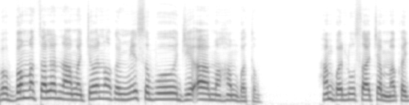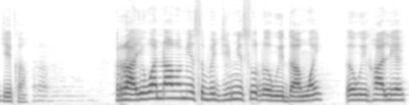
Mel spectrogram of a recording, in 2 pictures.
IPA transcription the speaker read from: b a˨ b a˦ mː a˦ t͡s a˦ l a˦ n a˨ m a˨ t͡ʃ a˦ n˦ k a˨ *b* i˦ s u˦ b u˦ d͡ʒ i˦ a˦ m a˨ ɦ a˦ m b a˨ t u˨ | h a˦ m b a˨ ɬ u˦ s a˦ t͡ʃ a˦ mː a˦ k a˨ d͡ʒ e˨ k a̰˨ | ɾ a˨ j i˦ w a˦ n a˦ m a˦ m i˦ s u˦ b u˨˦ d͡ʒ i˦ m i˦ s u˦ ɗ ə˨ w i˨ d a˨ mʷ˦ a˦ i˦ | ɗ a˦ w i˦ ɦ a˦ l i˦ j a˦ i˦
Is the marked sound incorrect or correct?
incorrect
